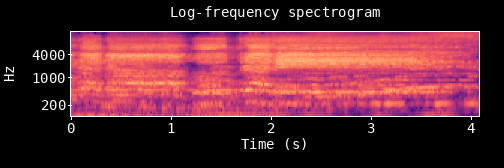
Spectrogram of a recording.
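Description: Choir singing a hymn over a steady low sustained accompaniment.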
